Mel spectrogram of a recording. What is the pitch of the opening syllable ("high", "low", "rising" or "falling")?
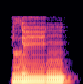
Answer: high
